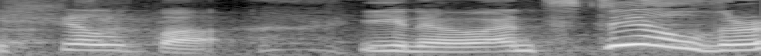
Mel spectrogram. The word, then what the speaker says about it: Shilpa: Because, I mean, at the end of the day, you know, Shilpa, 2 syllables, not that difficult.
